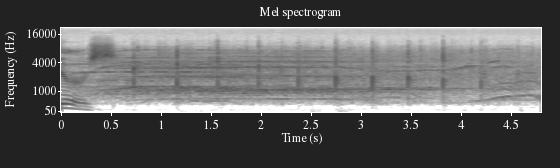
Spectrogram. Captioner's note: audience cheering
